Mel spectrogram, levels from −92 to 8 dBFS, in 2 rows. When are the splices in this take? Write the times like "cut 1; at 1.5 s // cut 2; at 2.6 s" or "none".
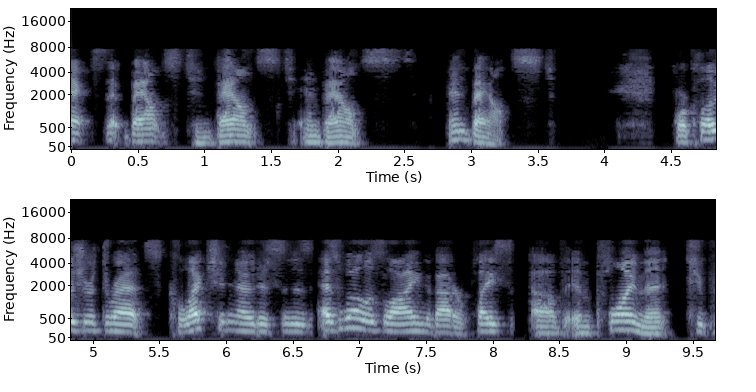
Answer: cut 1; at 4.4 s // cut 2; at 6.6 s // cut 3; at 8.1 s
